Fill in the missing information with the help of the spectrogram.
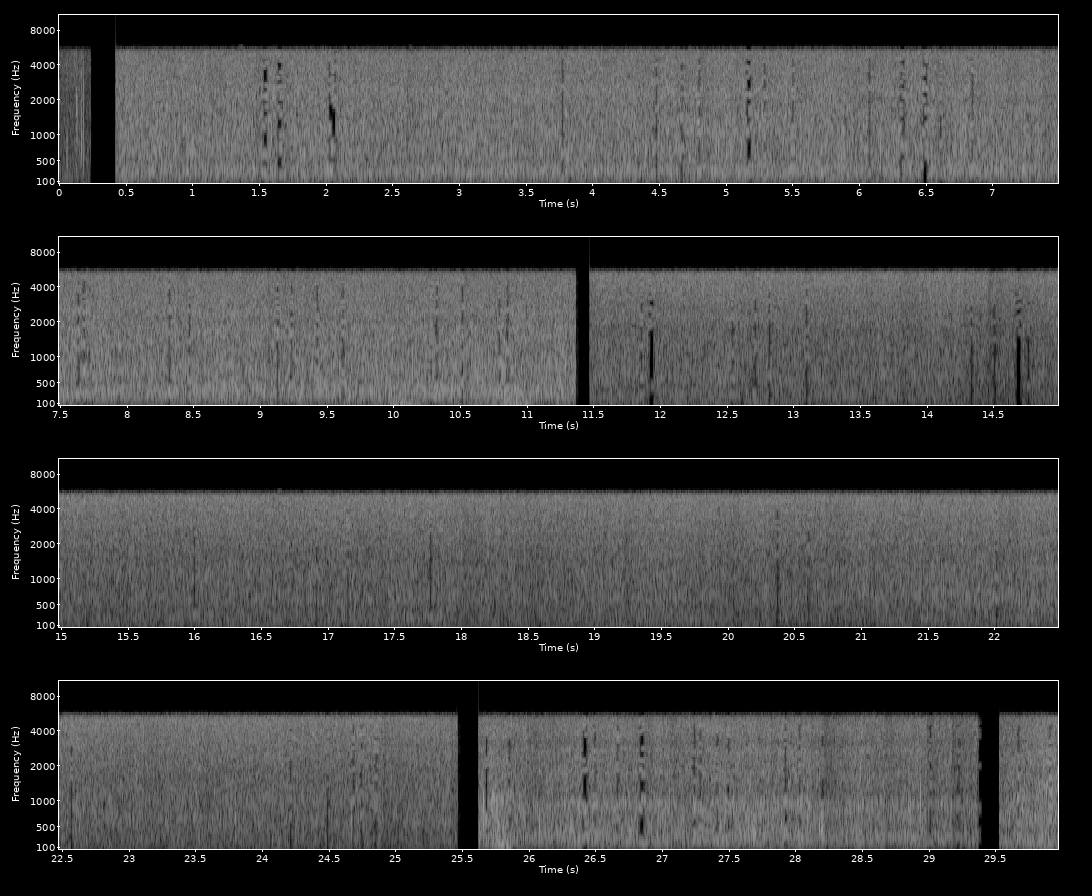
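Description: Steady loud rush of running water from rain-swollen waterfalls and a stream pouring over rock. The sound breaks off sharply several times in brief silences.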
